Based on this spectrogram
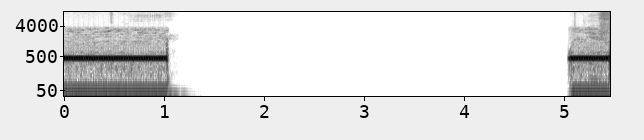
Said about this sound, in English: But let me see if I call his phone regular. Maybe it's the Wi-Fi fucking up.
